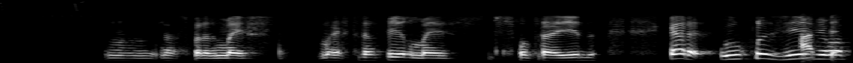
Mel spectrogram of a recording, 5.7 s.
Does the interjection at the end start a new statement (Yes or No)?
No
